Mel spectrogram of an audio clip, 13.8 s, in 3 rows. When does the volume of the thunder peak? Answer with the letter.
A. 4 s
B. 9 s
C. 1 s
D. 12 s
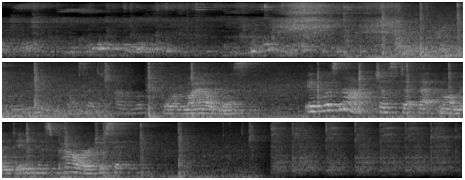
A.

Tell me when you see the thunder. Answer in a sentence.
The thunder can be heard from 3.9 to 6.0 s.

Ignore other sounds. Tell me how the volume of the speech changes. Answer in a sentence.
The volume of the speech goes up.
